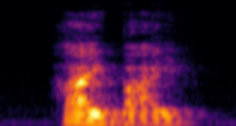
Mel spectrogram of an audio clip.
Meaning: loud or domineering woman
- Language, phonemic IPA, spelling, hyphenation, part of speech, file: Dutch, /ˈɦaːi̯.baːi̯/, haaibaai, haaibaai, noun, Nl-haaibaai.ogg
